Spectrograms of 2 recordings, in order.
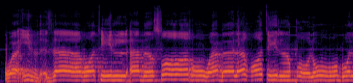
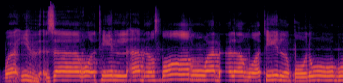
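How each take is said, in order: Both takes have the same delivery.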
